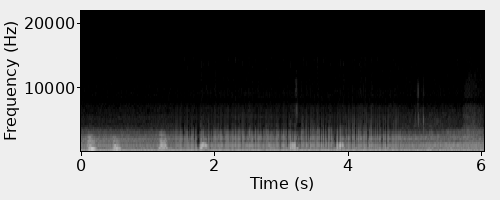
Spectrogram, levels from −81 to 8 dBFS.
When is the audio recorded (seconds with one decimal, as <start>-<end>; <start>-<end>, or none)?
0.0-1.4; 4.8-6.0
